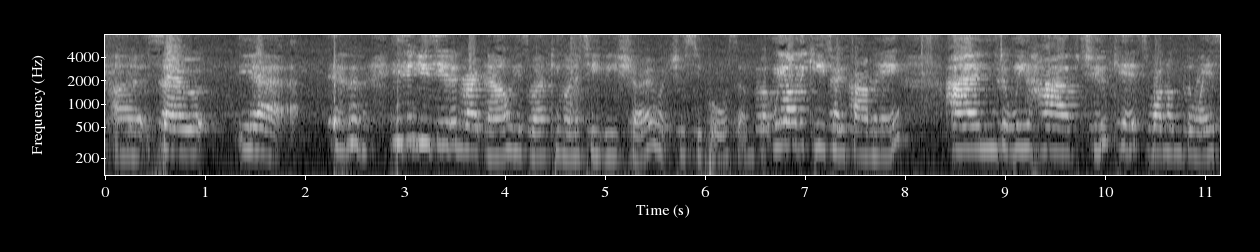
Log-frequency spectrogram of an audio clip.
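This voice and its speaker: A woman's voice: fairly high pitch, background noise. A woman in her thirties, a family vlogger introducing herself on a panel in a friendly, bubbly way with frequent laughs. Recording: echoey hall with crowd.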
